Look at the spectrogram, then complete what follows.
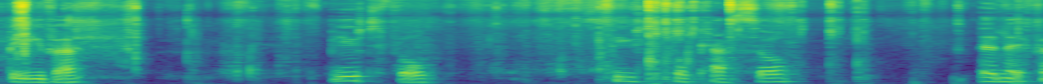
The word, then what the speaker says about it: Belvoir: road from us so spelt belvoir b-e-l-v-o-i-r belvoir but it's pronounced beaver beautiful beautiful castle and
